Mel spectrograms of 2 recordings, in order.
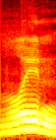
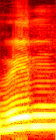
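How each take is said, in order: First: রিন as heavy "dhwin"; full emphatic dh in রিন; thick heavy DH. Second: রিন as soft "dhin"; light, thin dh in রিন; soft voiced TH. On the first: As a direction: thicken the voiced th starting রিন. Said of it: "মোটা করে". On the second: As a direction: start রিন gently, th as in "this". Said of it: "নরম করে". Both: Shown as a demonstration.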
